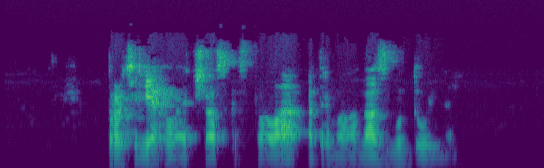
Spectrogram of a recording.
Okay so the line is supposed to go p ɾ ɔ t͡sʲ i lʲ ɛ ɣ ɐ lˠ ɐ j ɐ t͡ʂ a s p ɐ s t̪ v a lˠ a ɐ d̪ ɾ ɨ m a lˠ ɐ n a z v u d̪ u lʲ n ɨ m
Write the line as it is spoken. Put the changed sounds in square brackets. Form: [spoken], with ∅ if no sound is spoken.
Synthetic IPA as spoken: p ɾ ɔ t͡sʲ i lʲ ɛ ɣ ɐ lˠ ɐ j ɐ t͡ʂ a s [k] ɐ s t̪ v a lˠ a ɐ [t̪] ɾ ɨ m a lˠ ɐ n a z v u d̪ u lʲ n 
